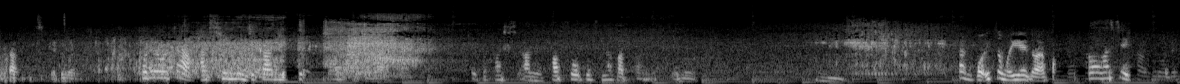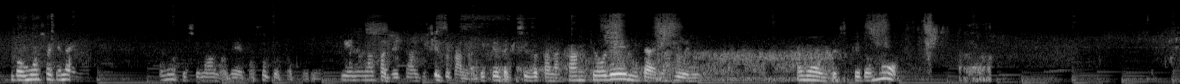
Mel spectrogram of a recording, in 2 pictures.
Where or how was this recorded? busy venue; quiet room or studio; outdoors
outdoors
